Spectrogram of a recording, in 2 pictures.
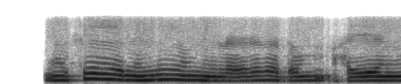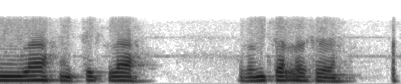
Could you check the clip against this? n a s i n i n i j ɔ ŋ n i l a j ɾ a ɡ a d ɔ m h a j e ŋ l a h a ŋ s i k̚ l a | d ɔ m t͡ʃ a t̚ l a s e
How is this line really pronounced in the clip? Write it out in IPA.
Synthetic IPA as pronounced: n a s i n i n i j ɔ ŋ n i l a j ɾ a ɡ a d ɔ m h a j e ŋ l a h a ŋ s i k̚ l a | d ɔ m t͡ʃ a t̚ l a s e

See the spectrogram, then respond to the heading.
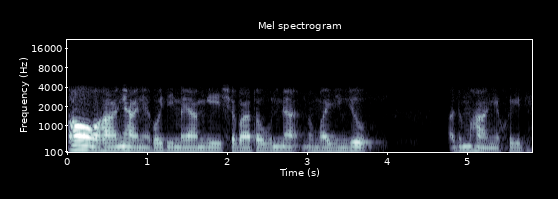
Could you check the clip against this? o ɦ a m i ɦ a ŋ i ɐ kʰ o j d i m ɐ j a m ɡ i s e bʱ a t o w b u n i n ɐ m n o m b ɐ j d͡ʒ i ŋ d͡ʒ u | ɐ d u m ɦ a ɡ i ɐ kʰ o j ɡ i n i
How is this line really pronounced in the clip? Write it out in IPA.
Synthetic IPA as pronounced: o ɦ a ŋ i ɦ a ŋ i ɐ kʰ o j d i m ɐ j a m ɡ i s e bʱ a t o w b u n i n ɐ n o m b a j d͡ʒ i ŋ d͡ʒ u | ɐ d u m ɦ a ŋ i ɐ kʰ o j ɡ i d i

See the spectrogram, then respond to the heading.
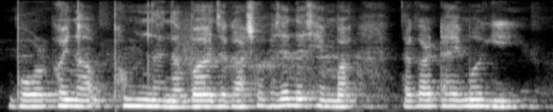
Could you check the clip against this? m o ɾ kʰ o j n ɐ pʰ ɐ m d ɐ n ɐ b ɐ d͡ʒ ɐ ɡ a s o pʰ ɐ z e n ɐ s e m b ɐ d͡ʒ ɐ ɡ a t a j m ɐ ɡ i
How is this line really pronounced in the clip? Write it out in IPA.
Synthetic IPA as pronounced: b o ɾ kʰ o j n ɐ pʰ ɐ m n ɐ n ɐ b ɐ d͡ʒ ɐ ɡ a s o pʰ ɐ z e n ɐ s e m b ɐ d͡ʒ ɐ ɡ a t a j m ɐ ɡ i

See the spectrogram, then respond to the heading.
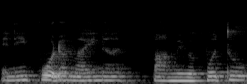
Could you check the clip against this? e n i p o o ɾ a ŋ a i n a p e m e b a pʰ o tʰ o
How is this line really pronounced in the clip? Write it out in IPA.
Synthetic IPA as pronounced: e n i p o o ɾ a m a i n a p a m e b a p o t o

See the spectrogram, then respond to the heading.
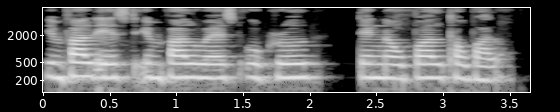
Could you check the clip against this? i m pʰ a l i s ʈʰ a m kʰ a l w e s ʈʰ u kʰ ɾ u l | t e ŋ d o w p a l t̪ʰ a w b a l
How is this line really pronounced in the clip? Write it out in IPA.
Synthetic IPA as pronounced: i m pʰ a l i s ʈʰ i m pʰ a l w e s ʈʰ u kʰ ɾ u l | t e ŋ n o w p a l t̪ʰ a w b a l

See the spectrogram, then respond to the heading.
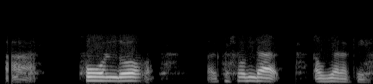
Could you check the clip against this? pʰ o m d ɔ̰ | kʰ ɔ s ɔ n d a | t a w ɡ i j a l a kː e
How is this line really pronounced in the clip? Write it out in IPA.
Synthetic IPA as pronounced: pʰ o n d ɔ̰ | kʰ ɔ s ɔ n d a | t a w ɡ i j a ɾ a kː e

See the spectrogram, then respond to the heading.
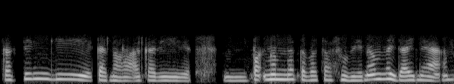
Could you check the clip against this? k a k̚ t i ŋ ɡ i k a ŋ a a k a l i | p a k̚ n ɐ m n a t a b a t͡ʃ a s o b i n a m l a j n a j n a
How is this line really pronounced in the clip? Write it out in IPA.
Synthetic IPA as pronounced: k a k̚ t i ŋ ɡ i k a n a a k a ɾ i | p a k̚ n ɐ m n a t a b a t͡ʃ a s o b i n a m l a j d a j n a

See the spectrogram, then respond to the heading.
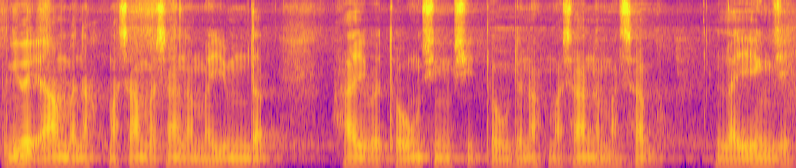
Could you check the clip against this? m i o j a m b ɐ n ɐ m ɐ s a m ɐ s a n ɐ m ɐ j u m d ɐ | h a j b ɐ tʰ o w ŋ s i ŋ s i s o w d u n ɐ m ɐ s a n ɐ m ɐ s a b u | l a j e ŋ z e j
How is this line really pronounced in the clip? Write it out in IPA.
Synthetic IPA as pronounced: m i o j a m b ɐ n ɐ m ɐ s a m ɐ s a n ɐ m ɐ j u m d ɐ | h a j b ɐ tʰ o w ŋ s i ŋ s i t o w d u n ɐ m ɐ s a n ɐ m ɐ s a b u | l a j e ŋ z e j

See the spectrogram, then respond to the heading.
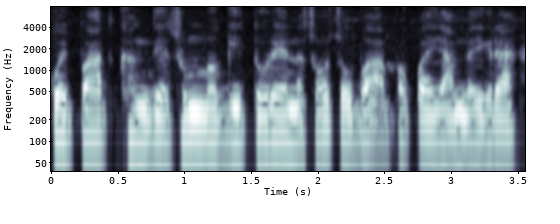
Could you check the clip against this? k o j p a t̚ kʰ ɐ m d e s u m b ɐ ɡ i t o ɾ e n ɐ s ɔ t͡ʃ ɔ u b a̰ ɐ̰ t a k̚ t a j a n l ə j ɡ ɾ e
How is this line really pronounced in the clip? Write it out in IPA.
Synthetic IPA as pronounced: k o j p a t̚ kʰ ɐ ŋ d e s u m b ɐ ɡ i t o ɾ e n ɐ s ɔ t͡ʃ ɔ w b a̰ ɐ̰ p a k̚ p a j a m l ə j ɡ ɾ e

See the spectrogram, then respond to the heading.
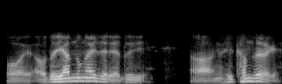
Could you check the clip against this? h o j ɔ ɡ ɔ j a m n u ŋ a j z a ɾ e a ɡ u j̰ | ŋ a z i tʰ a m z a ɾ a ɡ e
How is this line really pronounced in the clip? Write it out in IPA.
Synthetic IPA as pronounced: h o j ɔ d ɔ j a m n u ŋ a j z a ɾ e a d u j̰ | ŋ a s i tʰ a m z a ɾ a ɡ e

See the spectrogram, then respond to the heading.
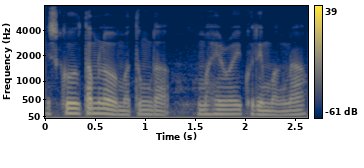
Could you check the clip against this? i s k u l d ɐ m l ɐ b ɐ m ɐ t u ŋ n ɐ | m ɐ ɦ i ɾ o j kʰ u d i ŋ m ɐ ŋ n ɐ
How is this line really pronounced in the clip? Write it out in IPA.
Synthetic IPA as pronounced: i s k u l t ɐ m l ɐ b ɐ m ɐ t u ŋ d ɐ | m ɐ ɦ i ɾ o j kʰ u d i ŋ m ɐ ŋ n ɐ

